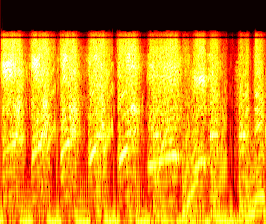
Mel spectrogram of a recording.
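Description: Radio station jingle or sound-effect bed: a quick run of short rising zip-like sweeps, about three or four a second, over a pulsing bass beat. A man's voice comes back in at the very end.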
